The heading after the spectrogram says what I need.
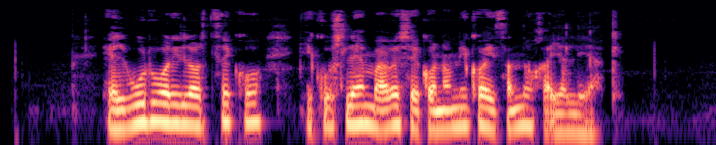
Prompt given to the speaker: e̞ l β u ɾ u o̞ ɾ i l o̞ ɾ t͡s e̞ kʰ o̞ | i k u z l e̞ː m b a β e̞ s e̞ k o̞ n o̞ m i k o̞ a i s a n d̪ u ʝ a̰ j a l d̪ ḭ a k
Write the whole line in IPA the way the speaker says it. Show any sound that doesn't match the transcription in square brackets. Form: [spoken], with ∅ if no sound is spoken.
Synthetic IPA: e̞ l β u ɾ u o̞ ɾ i l o̞ ɾ t͡s e̞ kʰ o̞ | i k u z l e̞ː m b a β e̞ s e̞ k o̞ n o̞ m i k o̞ a i s a n d̪ u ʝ a̰ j a l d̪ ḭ a k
